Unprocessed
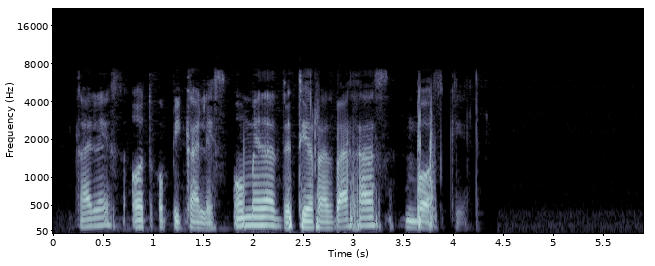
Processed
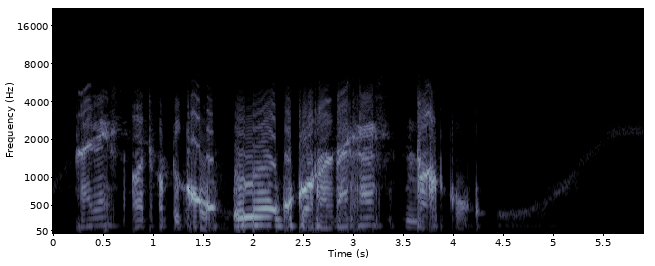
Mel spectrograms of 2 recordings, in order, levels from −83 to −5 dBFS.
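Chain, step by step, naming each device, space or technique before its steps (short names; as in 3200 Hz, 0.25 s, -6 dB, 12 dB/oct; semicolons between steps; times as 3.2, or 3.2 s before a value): wah-wah guitar rig (wah 0.39 Hz 340–2300 Hz, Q 9.5; tube stage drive 48 dB, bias 0.25; speaker cabinet 92–4000 Hz, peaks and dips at 130 Hz +8 dB, 190 Hz -5 dB, 370 Hz -6 dB, 790 Hz +7 dB, 1100 Hz -3 dB, 1800 Hz -7 dB); gain +14 dB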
